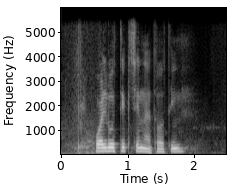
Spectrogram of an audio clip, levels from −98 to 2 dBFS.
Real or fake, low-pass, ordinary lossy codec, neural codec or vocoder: fake; 5.4 kHz; none; codec, 16 kHz, 2 kbps, X-Codec, HuBERT features, trained on balanced general audio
